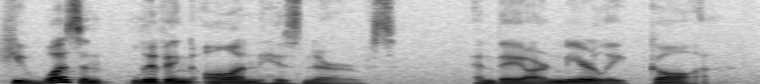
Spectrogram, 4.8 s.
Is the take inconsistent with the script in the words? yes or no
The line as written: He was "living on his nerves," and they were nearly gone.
yes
